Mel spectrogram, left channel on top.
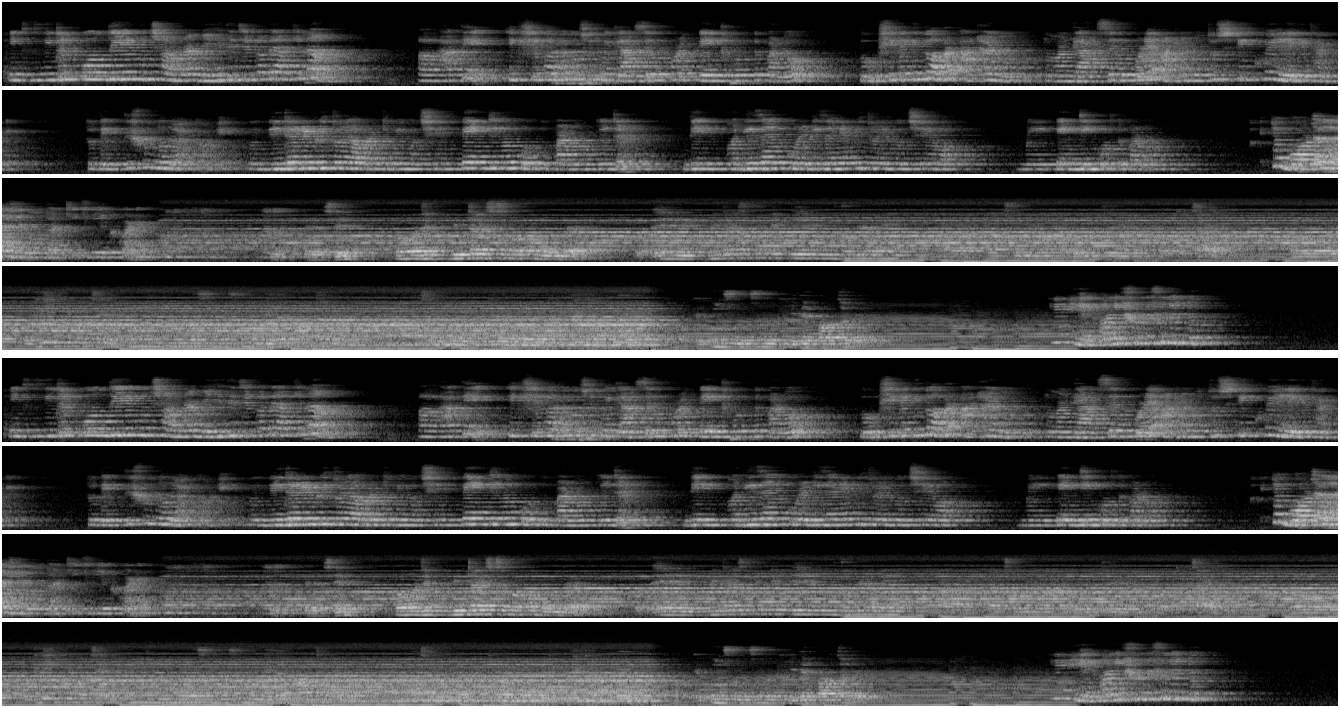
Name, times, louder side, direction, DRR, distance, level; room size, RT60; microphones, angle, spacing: voice 1, 0.1-3.3 4.2-7.4 7.6-8.0 8.6-13.2 14.2-19.7 20.2-22.8 23.5-24.9 26.0-29.0 29.3-29.5 50.5-52.0, equal, 50° left, -10 dB, 1.1 m, -24 dB
voice 2, 5.5-6.1 26.5-26.7 29.4-30.2 30.6-32.5 33.0-35.7 36.1-38.9 39.6-43.7 44.1-46.4 46.7-48.7, equal, 15° right, -6 dB, 0.7 m, -24 dB
sound 1, 28.3-46.6, left 1 dB, 90° left, 0.7 m, -23 dB
sound 2, 35.1-50.8, right 1 dB, 50° right, 0.8 m, -31 dB
3.0 x 2.7 x 2.6 m, 1.4 s
head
